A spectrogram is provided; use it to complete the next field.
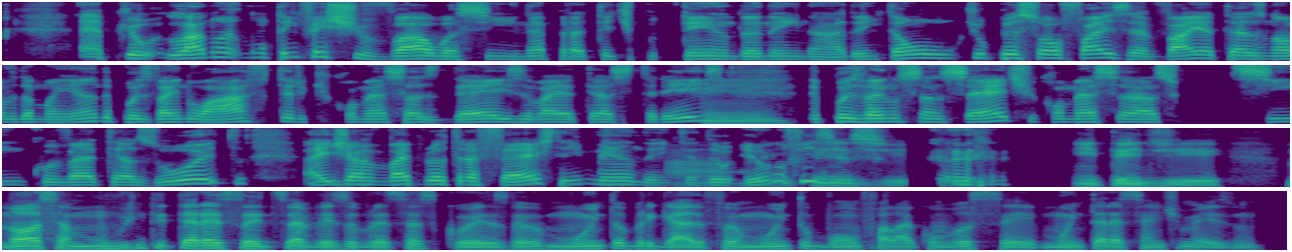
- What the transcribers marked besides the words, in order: in English: "after"; in English: "sunset"; chuckle
- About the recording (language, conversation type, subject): Portuguese, podcast, Como o acesso à internet mudou sua forma de ouvir música?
